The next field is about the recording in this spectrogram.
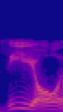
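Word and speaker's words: Zexal: 5DS was good and I can say that zil or rather it's pronounced Zeal if you can believe it but I say is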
